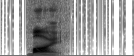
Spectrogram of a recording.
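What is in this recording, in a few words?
"mai", Chinese, fourth tone; Chinese Surnames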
